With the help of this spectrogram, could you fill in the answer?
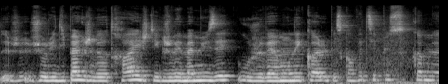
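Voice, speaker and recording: A woman with a fairly low pitch speaks with fairly even intonation, with audible room echo and noticeable background noise. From Paris, France. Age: 40s. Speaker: entrepreneur. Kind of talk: casual chat.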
